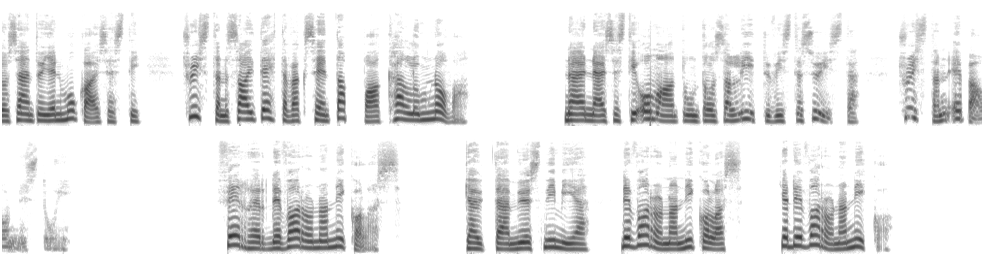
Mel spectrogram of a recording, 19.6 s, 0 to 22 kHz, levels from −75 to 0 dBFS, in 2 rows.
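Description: From 6.49 to 10.42 s the sound turns hollow and phasey. This is channel delay (comb filtering): one channel runs around 10 ms behind the other, and when the two are summed to mono, the shared content cancels at evenly spaced frequencies, starting near 40 Hz and repeating up the spectrum. The notches stay fixed for the whole stretch, which separates it from flanging or phasing, where the notches sweep audibly.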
